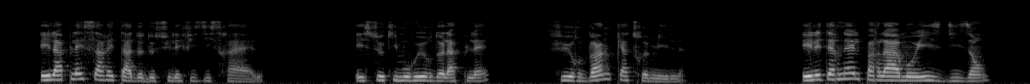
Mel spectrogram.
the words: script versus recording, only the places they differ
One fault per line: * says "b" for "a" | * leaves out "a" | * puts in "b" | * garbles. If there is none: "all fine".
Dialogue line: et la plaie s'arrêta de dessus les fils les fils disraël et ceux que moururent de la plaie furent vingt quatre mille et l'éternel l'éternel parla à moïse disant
* leaves out "les fils"
* says "qui" for "que"
* leaves out "l'éternel"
